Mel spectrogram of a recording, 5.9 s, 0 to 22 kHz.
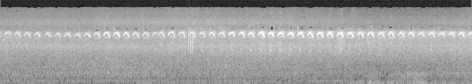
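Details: From a wintering flock of little bustards, Ag-Gol National Park, Azerbaijan, November 2014: a fast, regular string of bright, high pulsed whistles, roughly four a second, swelling louder toward the middle.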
